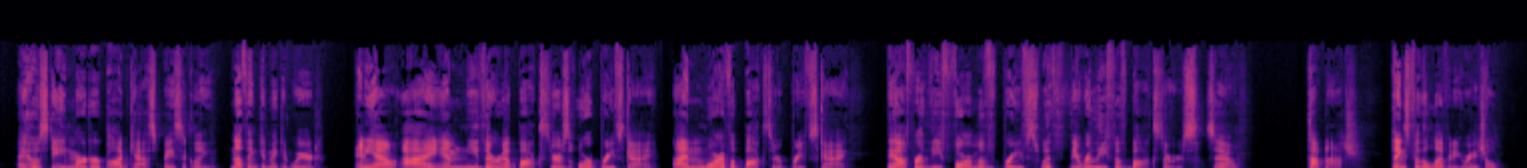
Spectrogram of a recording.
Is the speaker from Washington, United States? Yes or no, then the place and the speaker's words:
yes; Puyallup, Washington, United States; a girl that disappeared from my hometown of Puyallup, Washington.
